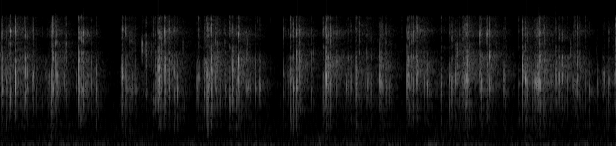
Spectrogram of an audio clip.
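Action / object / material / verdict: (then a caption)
shake / hollow plastic segmented fidget toy / plastic / none. A handheld rainbow-coloured plastic articulated fidget slug made of hollow plastic segments is flexed and rattled by fingertips with short natural nails, so the segments click against each other. Quick bursts of dry, crisp clicking and rattling come in uneven clusters, bright and midrange with no low end. Each click dies away almost instantly.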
